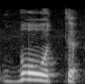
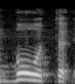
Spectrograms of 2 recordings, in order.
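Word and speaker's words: bought: buy boat، buy boat، جي اتش سايلنت، يشتري اشترى، يشتري اشترى، جي اتش سايلنت.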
